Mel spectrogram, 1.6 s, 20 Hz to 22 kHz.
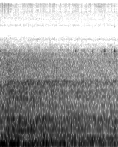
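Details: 1995+ Ford Ranger 3.0 V6, engine running: faint quick high chirps ("death chirp"), not belt/tensioner/idler; worn cam synchronizer bushings let inner shaft wobble and contact; risks seizing and oil pump driveshaft failure; gone after OEM Motorcraft cam sync replacement.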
